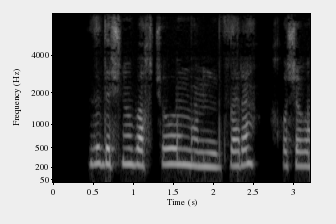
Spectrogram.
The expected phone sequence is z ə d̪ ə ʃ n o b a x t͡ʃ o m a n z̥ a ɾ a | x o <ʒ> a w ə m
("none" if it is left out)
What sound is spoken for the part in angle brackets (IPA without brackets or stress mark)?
ʃ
